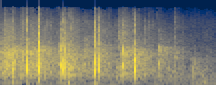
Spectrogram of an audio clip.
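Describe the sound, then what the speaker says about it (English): Conference audience applauding after a talk at a hybrid festival session, a small scattered group clapping in uneven bursts that thin out and fade toward the end. "Yeah, let's clap."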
